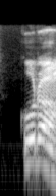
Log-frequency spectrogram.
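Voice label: "kurung", Malay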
